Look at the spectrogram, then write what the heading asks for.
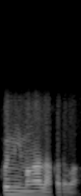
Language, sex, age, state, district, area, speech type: Manipuri, male, 30-45, Manipur, Imphal East, rural, conversation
